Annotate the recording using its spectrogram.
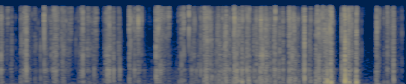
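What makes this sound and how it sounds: Fingernails tap and scratch the plastic blister and cardboard backing card of a long paint brush set in its blister pack. Quick, irregular bursts of dry, bright clicking and scratching come with short gaps and almost no ring.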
